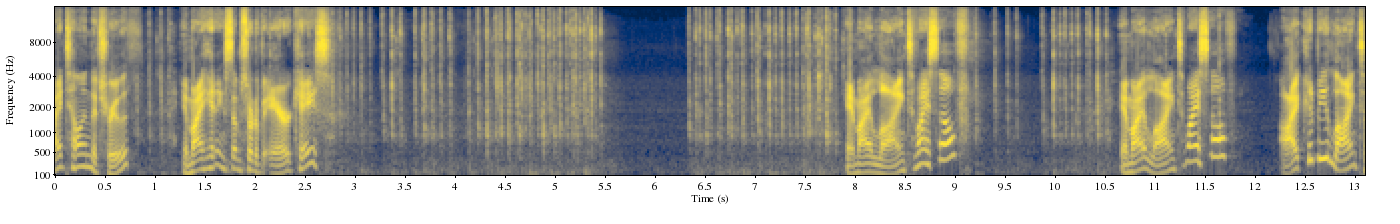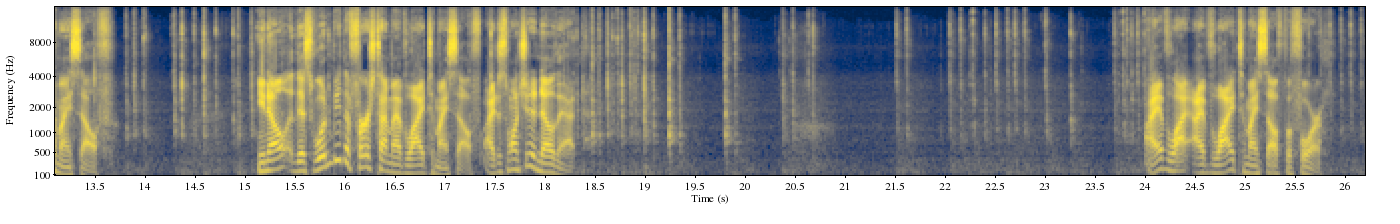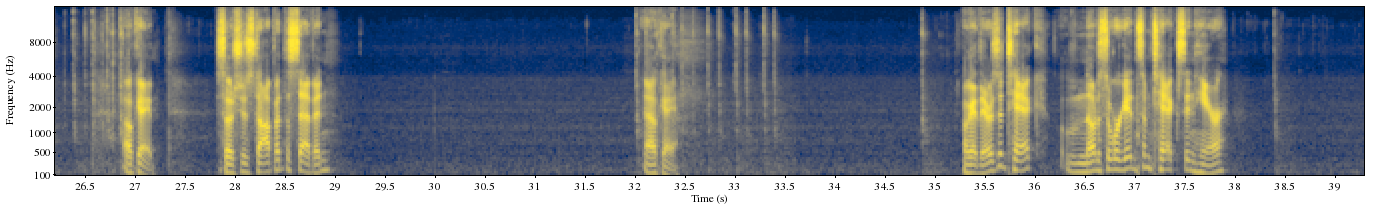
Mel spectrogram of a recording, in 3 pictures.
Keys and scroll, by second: 0.0-7.9 typing, 3.2 ctrl+c, 8.9 ctrl+a, 9.2 2, 9.8 ctrl+c, 10.2 Up, 10.9 Up, 11.5 Return, 13.0 ctrl+a, 13.1-16.5 typing, 14.4 ctrl+h, 15.7 Up, 16.7 Return, 17.3 ctrl+h, 17.8-20.2 typing, 21.3-27.3 typing, 28.7 ctrl+a, 32.3 ctrl+a, 32.3 ctrl+u, 32.3 [, 32.5 ctrl+u, 32.8 ctrl+u, 33.1 ctrl+u, 38.6-39.2 k.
